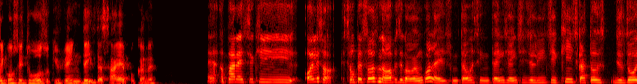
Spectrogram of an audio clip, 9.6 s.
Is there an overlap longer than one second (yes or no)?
no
